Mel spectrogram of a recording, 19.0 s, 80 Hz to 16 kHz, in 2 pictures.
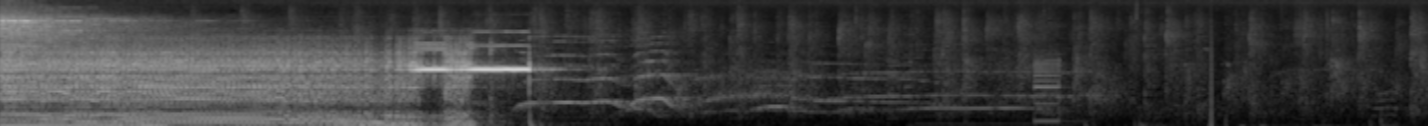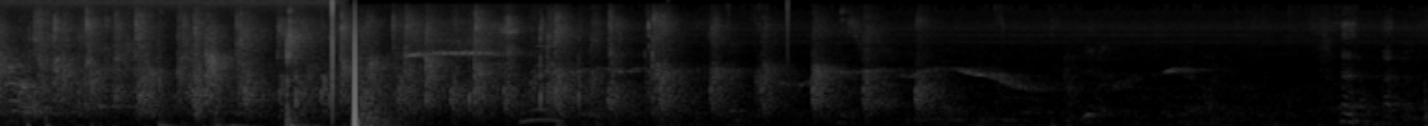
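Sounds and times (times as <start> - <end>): rock band final chord: 0.0 - 3.6
audience whooping: 0.0 - 7.5
scattered clapping: 3.5 - 15.9.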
